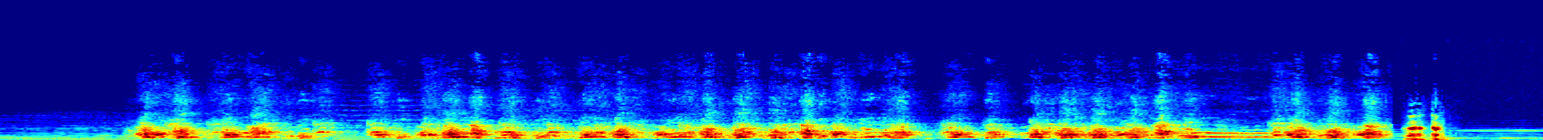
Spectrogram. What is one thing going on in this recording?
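A dog barks and yelps rapidly.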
